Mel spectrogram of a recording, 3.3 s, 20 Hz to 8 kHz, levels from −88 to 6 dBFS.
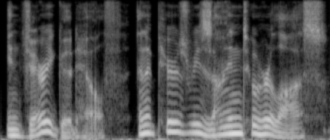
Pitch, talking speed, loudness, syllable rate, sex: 135 Hz, 180 wpm, -16 LUFS, 4.5 syllables/s, male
